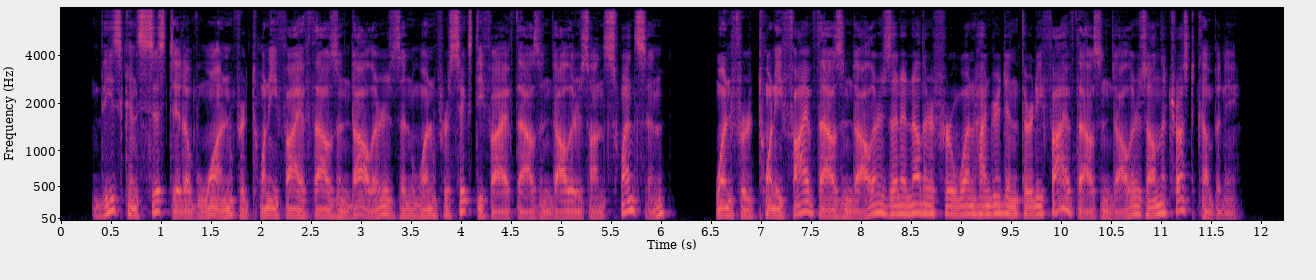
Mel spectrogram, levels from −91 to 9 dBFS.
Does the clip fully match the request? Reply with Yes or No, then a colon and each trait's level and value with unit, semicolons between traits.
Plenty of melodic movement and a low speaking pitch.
Yes: wide, 6.4 semitones; low, 100 Hz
